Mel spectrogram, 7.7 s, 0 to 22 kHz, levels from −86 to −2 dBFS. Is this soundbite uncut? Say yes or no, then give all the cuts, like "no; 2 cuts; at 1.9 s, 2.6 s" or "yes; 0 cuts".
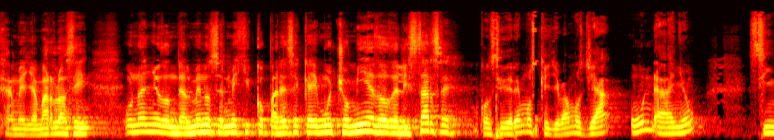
no; 2 cuts; at 1.2 s, 4.8 s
